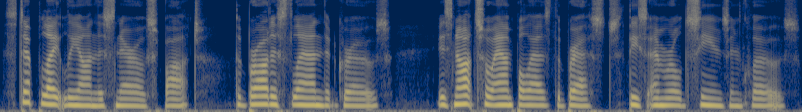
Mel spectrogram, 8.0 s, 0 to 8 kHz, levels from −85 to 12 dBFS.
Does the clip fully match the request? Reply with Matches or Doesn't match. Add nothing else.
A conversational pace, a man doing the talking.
Doesn't match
